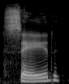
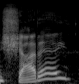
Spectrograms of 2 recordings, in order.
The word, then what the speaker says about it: Sade: really good who is this and she goes Sade and I instantly went I in I knew who she was talking about do you mean shade she's like wait what I'm like yeah Shade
